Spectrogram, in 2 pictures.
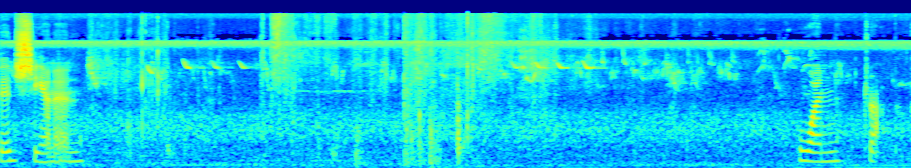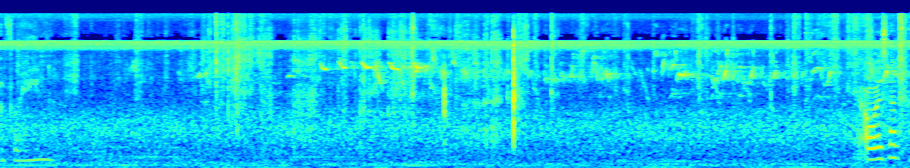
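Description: Book pages rustle and turn.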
